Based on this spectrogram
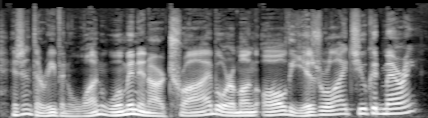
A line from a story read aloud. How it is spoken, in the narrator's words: they asked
